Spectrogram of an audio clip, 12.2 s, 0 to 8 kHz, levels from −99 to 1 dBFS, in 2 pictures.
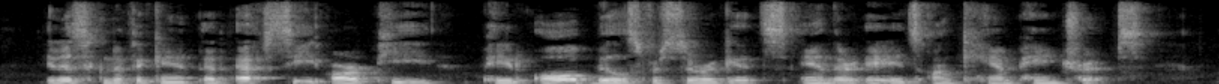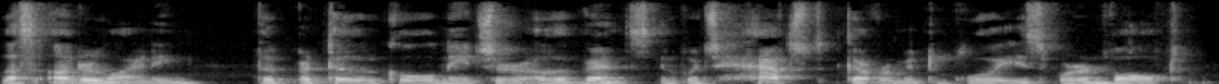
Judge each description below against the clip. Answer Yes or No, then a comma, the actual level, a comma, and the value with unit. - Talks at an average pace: Yes, average, 155 wpm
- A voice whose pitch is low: Yes, low, 130 Hz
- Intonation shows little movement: No, average, 4.2 semitones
